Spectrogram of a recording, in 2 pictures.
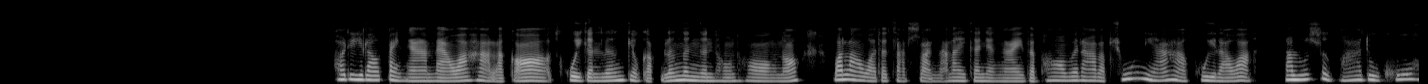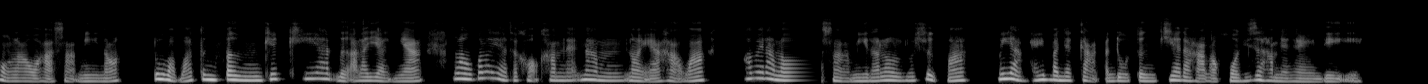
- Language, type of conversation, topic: Thai, advice, ทำไมการคุยเรื่องเงินกับคู่ของคุณถึงทำให้ตึงเครียด และอยากให้การคุยจบลงแบบไหน?
- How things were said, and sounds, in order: distorted speech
